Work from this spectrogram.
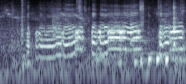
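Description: Hens cluck and cackle nearby in quick, overlapping bursts, a busy and fairly loud chorus of chickens.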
